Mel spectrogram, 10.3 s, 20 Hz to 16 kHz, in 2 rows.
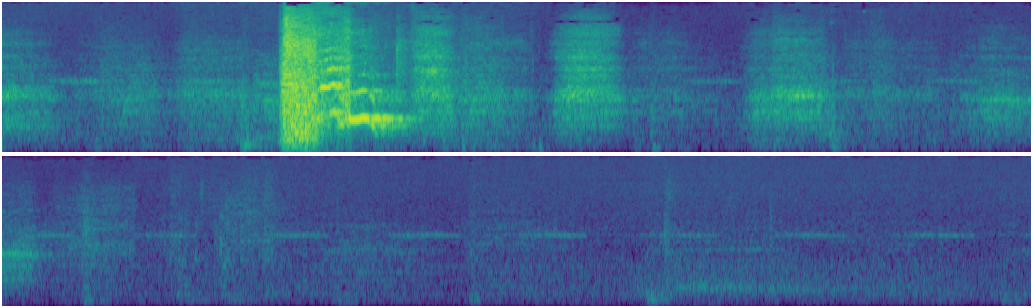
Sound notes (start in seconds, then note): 1.4 shrieks; 1.4 slams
